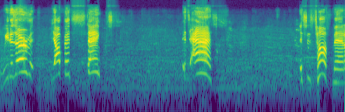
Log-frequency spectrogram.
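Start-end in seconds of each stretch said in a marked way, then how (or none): 0.1-4.4 high, loud angry yell; fed-up fan yelling outside the stadium; frustrated shout. Real, not acted. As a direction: shout your disgust at the team. Fan venting loudly.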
